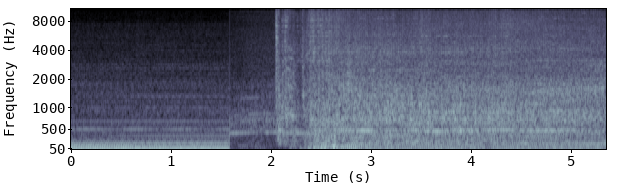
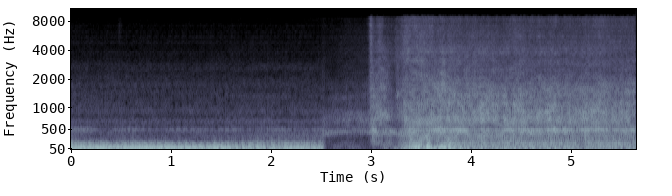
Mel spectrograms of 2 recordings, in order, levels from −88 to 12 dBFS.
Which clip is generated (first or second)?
second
